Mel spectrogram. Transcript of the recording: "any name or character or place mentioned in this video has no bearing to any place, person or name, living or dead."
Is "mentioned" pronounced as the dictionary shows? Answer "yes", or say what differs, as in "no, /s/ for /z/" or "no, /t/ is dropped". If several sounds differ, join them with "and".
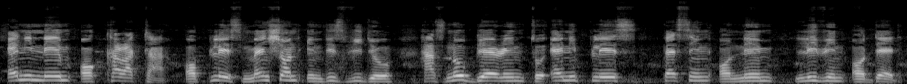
yes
